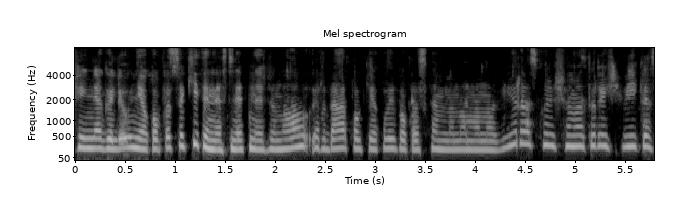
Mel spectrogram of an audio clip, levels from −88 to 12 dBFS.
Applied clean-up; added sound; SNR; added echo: neural mask model Resemble Enhance denoiser.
